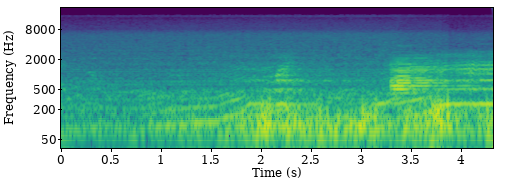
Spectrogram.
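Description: Cow mooing: a shorter call about two seconds in, then a long, loud moo starting about three seconds in.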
